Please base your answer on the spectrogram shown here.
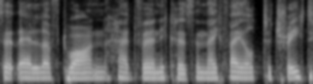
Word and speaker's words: Wernicke: Listening to Zeff's talk about Wernicke's, I was born in Germany, so I'll pronounce it Wernicke's.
